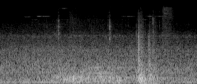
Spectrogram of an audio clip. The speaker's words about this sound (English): You should grab this bus.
